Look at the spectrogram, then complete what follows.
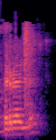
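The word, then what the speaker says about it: Brno: En checo, por ejemplo, hay una ciudad que se llama Brn, que son dos sílabas. Br, no, br, pues la primera sílaba, br, el núcleo de la sílaba es esa R, que es una líquida.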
